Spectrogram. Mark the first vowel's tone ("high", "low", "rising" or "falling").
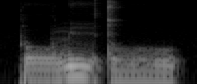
low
